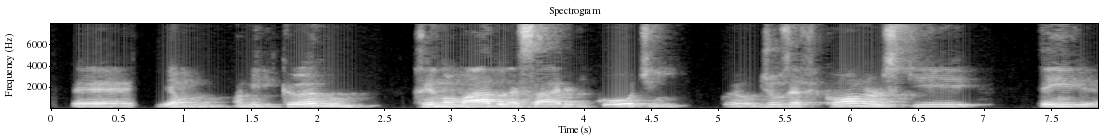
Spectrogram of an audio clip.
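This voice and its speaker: In a strong São Paulo interior accent, a man speaks very slowly at a high pitch. His intonation is monotone and flat, with audible room echo. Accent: strong Piracicaba. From Brazil, Piracicaba (São Paulo state). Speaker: business coach and lecturer. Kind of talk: live-stream interview. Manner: halting, many fillers.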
